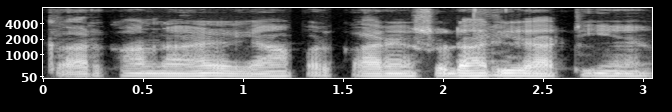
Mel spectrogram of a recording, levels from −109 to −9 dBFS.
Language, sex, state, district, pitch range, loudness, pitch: Hindi, male, Bihar, Madhepura, 95-105 Hz, -18 LUFS, 100 Hz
